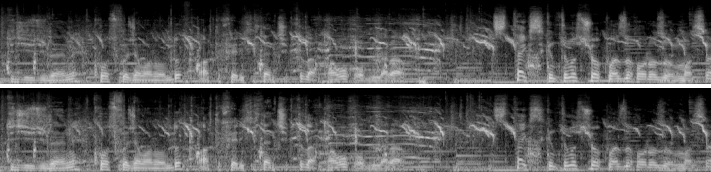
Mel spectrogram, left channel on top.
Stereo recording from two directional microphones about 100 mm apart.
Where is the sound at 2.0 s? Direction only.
15° right (ahead or behind).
